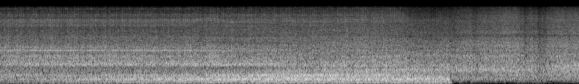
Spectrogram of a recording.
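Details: Chevy S10 after GUNK motor flush, started after sitting two days: smooth, even idle with no top-end ticking; the earlier tick, once thought an exhaust leak, is gone, with good oil pressure.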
